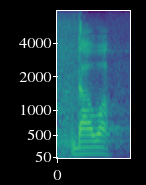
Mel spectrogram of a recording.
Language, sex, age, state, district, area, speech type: Marathi, male, 30-45, Maharashtra, Sindhudurg, urban, read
